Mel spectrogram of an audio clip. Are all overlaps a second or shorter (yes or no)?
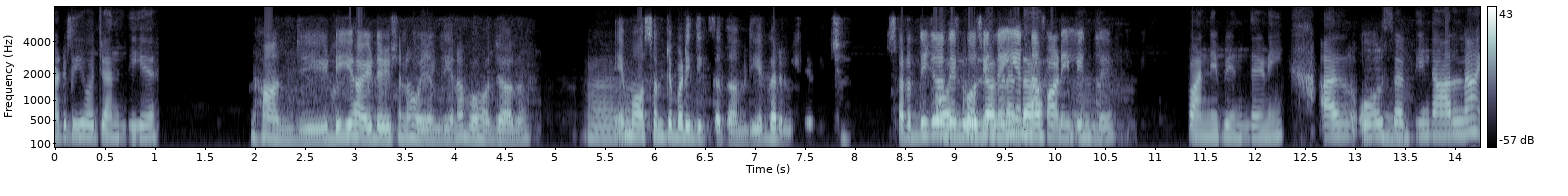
yes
